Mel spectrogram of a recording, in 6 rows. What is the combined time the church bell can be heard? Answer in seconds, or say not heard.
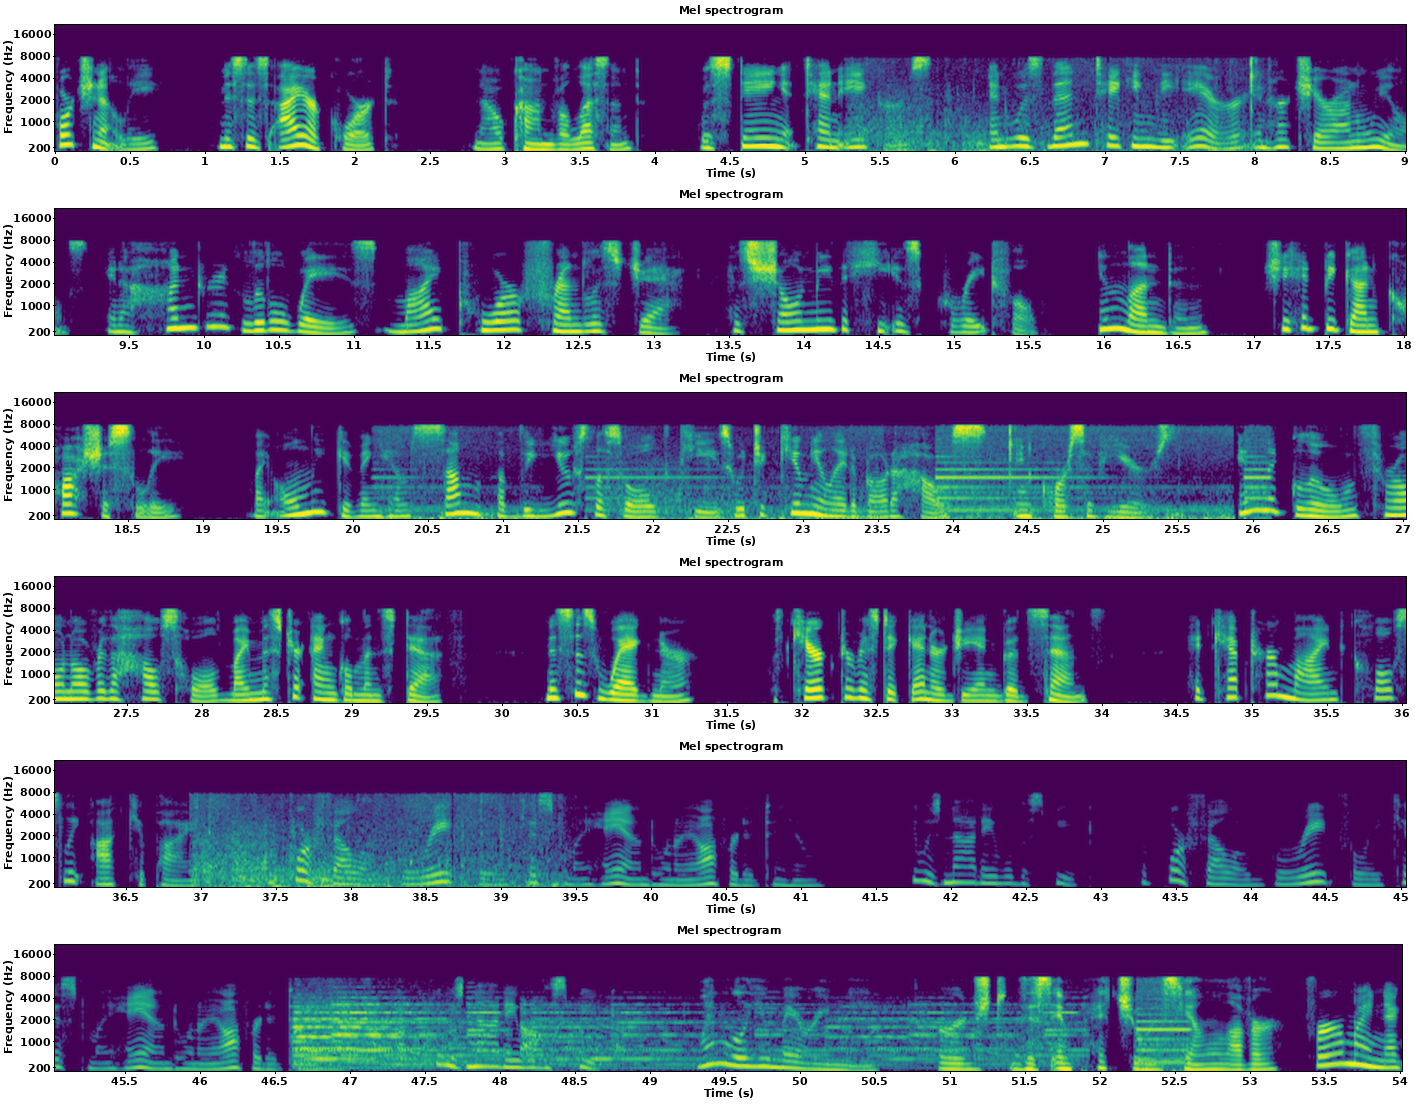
12 s.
